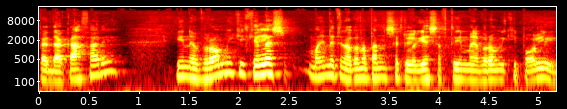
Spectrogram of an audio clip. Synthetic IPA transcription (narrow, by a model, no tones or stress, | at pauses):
pe̞nd̪ɐkɐθɐɾi | ine̞vɾo̞micice̞lesmɐineðinɐt̪o̞nɐpɐnɐnsseklo̞ʝe̞sɐft̪ime̞vɾo̞micipo̞li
